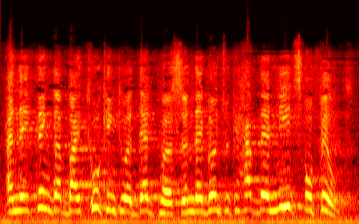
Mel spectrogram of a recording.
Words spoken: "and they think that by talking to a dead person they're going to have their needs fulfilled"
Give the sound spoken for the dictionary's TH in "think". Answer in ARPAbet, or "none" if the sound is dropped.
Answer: TH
